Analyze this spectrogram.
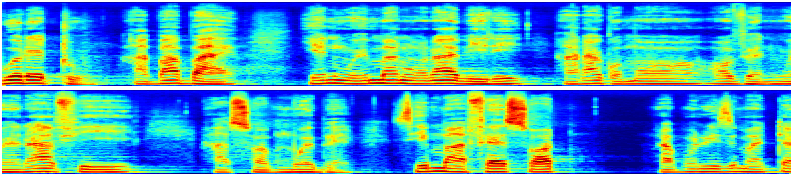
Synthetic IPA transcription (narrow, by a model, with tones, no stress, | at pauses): ɡo˦ɾe˦tu˨a˨ba˦ba˨i˨je˦nʷ˦˨e˨˦i˦ma˦n˦˨a˨ɾa˦˨bi˨ɾi˦a˨ɾa˦ɡo˨mː˦ve˨nʷ˨e˨a˨ɾa˦˨fi˦a˨sɔ˨˦mʷ˦e˦be˨ | se˦a˨fe˦sɔ˦t | a˨bɔ˦n˦i˦zi˦ma˨ta˦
